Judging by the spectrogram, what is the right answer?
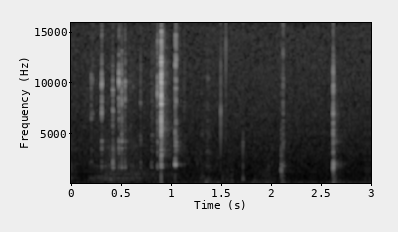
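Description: Scissors snipping shrink wrap tubing from a kayak rudder service kit, a handful of sharp quiet clicks and cuts spread irregularly over a faint background.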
